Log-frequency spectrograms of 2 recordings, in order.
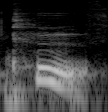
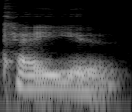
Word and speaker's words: ku: state of neither existence nor non-existent is called ku pronounce and it's spelled k u ku the rain cycle is a good illustration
